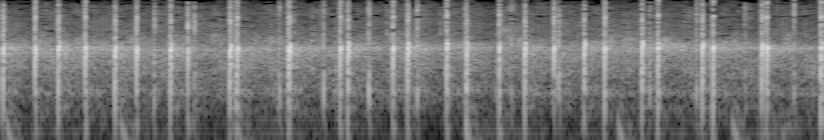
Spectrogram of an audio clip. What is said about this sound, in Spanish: Y bueno, a propósito de la iluminación de la sala, también gracias y aplauso a los técnicos que han hecho, las y los técnicos que hicieron posible esto.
